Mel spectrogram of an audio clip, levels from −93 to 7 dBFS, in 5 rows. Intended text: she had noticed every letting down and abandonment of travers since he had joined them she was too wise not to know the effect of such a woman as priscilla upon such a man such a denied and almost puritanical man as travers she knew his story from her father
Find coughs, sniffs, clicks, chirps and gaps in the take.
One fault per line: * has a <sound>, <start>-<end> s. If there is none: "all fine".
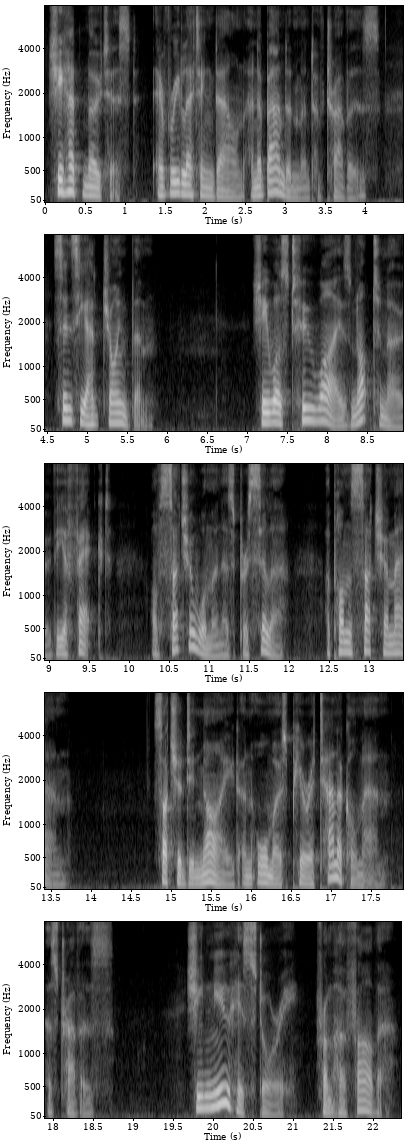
all fine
